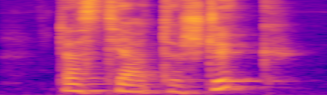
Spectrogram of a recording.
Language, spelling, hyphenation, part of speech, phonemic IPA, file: German, Theaterstück, The‧a‧ter‧stück, noun, /teˈʔaːtɐˌʃtʏk/, De-at-Theaterstück.ogg
- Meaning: drama, piece, play (theatrical performance)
